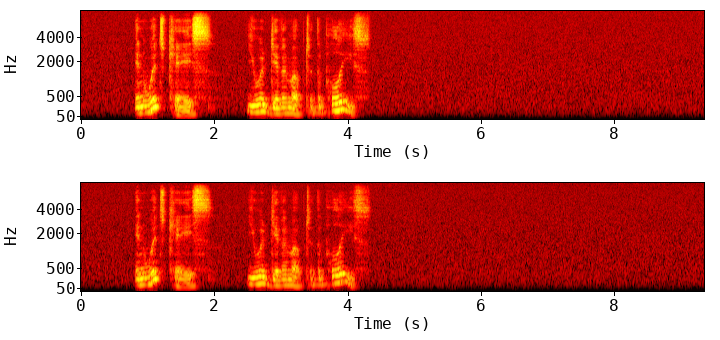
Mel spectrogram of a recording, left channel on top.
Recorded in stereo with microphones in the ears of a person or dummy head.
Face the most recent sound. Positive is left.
turn(degrees=30)  # may be behind; listen again after turning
